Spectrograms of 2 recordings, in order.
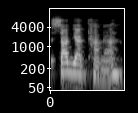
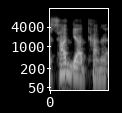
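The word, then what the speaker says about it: saḷāyatana: of together so the sadana or sadana it's spelled with a D or an L but that D has got kind of a soft it's kind of a sof d s or the six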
